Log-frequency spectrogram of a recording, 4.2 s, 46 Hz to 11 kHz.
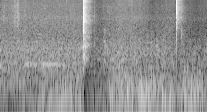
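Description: Weihrauch HW40 PCA air pistol being charged and shot: two sharp cracks, the louder about one and a half seconds in and a shorter one near the end.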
